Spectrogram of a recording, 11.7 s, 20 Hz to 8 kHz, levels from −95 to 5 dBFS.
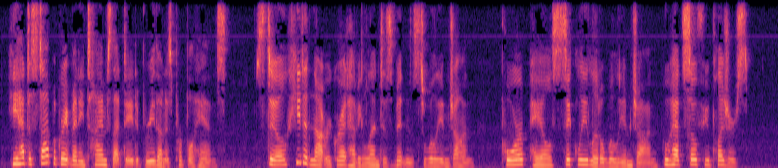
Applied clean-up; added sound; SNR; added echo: none; none; none; none.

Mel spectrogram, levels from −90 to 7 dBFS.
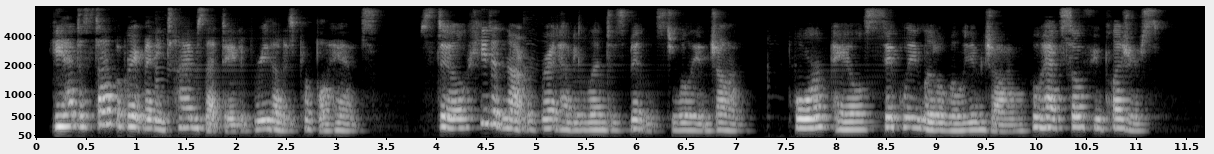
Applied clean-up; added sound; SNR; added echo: neural mask model DeepFilterNet 3.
